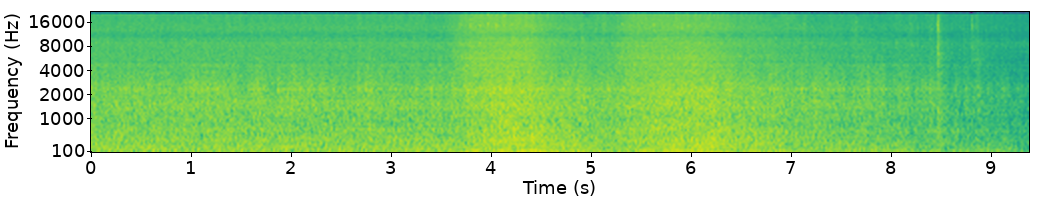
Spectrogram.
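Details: 1927 Ford TT truck, up on jacks, first run with new buzz coils; four-cylinder runs evenly and picks up cleanly on two throttle blips before settling, no misses or knocks; runs really nice, normal running.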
